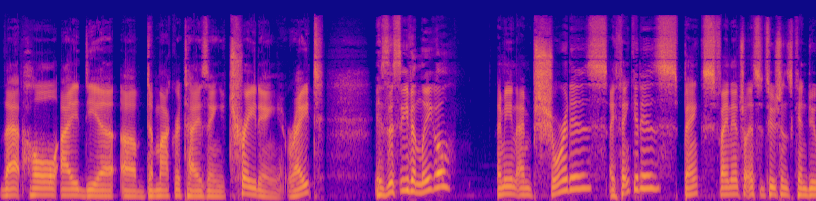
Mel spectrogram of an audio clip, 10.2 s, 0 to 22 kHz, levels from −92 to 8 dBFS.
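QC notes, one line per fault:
No faults found in this speech clip on listening.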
